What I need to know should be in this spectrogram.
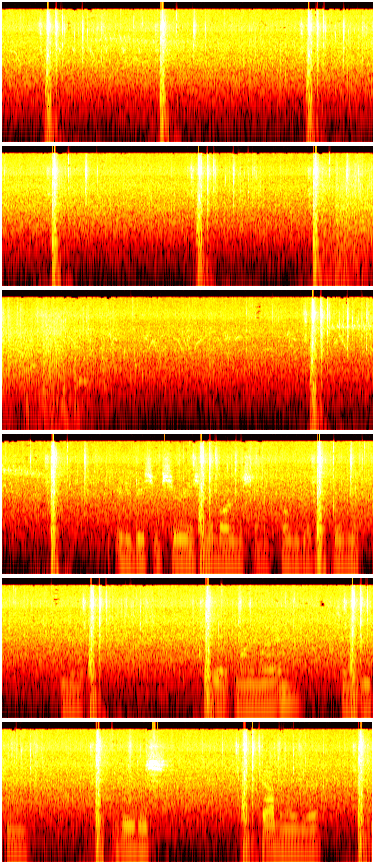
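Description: An axe chops into a tree trunk with sharp, repeated thuds.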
